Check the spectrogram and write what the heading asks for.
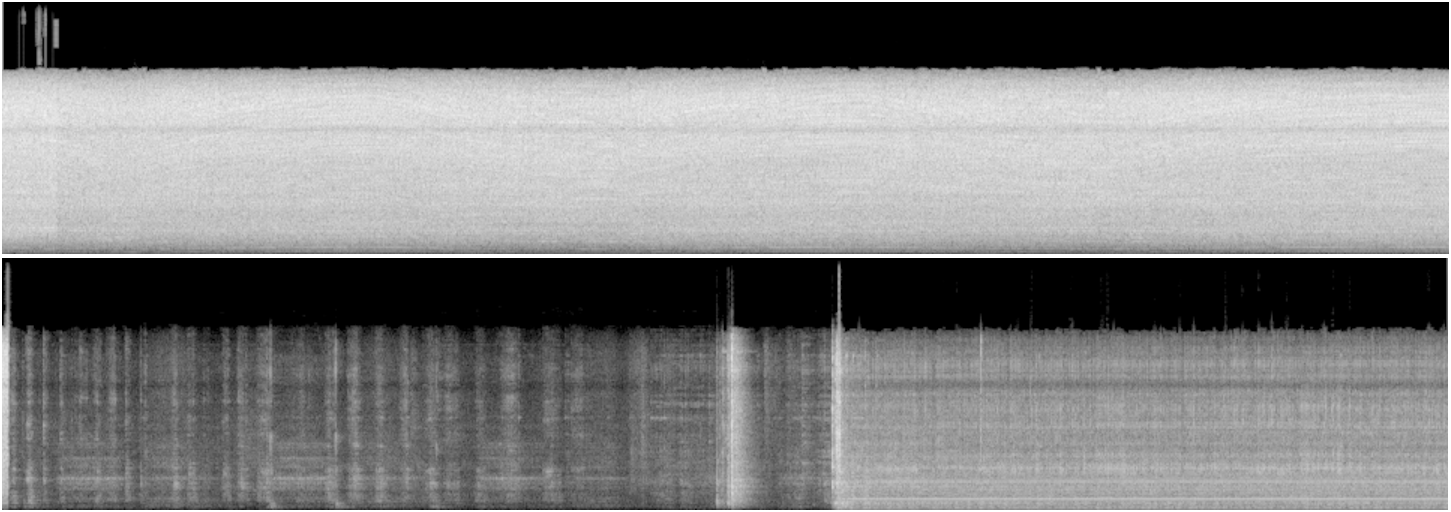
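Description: Belt grinder grinding a steel sword blade: a loud, steady grinding hiss with a wavering tone underneath, which cuts off about halfway through. After a quiet stretch of small handling clicks and one sharp knock, a drill press motor starts and runs with a steady hum.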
